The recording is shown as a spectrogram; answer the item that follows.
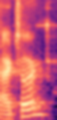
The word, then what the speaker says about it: Artur: It's not pronounced Arthur like me, right? It's Artur.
